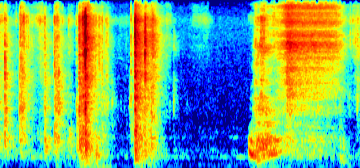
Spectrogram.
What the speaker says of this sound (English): like half the deck fell out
